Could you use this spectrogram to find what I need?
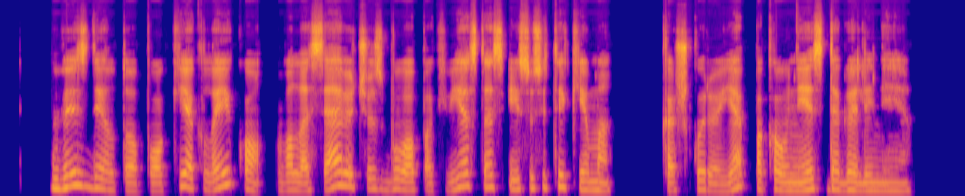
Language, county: Lithuanian, Kaunas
